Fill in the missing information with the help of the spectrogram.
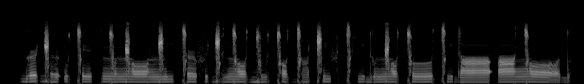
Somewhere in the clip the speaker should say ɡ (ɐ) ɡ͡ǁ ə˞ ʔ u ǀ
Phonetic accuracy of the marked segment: incorrect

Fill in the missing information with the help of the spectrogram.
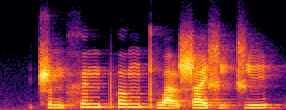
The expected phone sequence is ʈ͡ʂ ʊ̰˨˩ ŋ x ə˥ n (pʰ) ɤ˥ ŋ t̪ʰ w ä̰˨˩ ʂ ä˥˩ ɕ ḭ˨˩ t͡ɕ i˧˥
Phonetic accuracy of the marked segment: correct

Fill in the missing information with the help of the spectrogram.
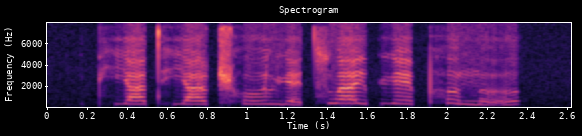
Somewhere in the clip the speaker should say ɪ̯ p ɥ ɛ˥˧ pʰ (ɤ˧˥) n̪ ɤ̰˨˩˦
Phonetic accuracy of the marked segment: incorrect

